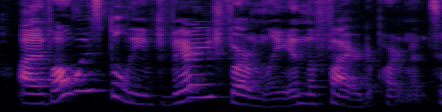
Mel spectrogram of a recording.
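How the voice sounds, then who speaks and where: A woman's put-on character voice, medium in pitch and fairly quick in pace. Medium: read story. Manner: formal, grandiose phrasing.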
